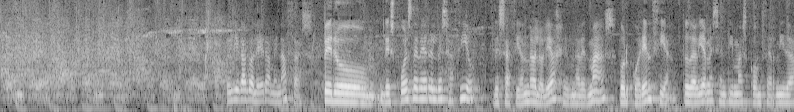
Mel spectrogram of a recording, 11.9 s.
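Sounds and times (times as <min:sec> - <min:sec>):
crowd applause: 0:00.0 - 0:03.8
speech: 0:00.4 - 0:11.9.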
